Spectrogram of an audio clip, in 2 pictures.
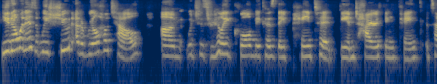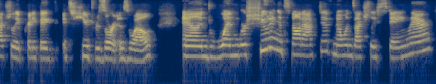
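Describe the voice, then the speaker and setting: A young woman who grew up in Latin America, an actor talking as a guest in a casual video-call interview, lively and expressive, laughing often. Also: a little high, normal speed. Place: home room, indoors.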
